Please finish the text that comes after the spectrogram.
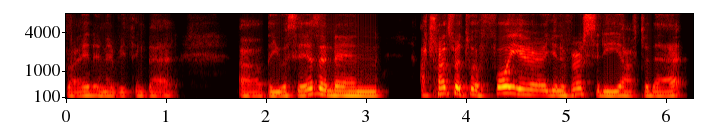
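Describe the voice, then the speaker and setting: A man from Rwanda giving a relaxed talk on a video call, with many fillers and restarts. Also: a little high. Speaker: guest speaker. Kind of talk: casual technical talk.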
